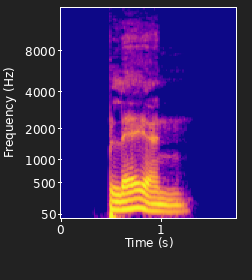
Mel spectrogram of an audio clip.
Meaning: 1. synonym of aufblähen (“to inflate, puff up, balloon”) 2. to cause flatulation
- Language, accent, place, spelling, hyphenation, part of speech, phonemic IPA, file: German, Germany, Berlin, blähen, blä‧hen, verb, /ˈblɛːən/, De-blähen.ogg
